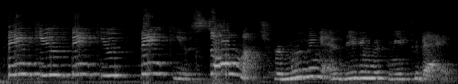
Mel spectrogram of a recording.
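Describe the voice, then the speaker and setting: A woman with a high, very lively voice guides little kids through a story and movement lesson. She gives simple, encouraging, sing-song prompts and leaves room to copy her. She is a little away from the mic in an echoey room. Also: normal speed, faint music behind. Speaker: children's yoga and story time host. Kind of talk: interactive read-aloud and movement lesson for young children. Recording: roomy echo, distant mic.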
